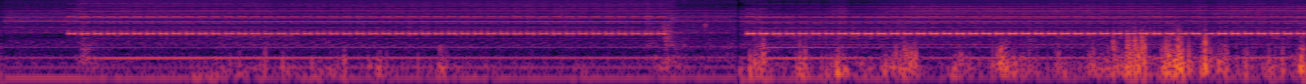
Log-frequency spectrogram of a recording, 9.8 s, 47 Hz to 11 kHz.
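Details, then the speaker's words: 2019 Ford F-550 bucket truck, 91,000 miles, Altec AT41M boom, engine running, park brake set, PTO switch on: steady high whine with even pulsing about three or four a second as the PTO pump engages and runs normally. "In a minute you hear the PTO pump turn on. There we go. Now we're live."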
